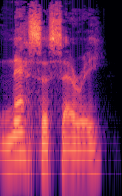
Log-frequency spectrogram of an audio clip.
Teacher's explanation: when you get a word like necessary the stress is on the first syllable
